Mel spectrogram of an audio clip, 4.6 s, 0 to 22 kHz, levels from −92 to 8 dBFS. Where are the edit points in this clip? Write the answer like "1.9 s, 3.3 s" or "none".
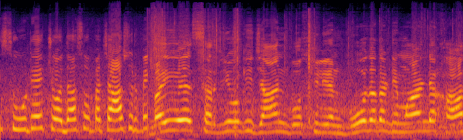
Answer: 1.5 s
